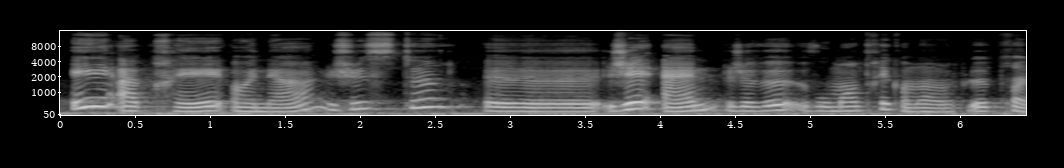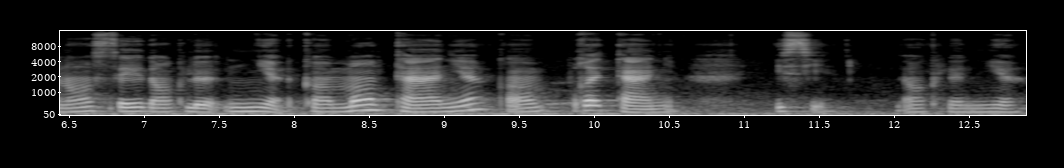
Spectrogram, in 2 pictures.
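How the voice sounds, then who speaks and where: Female teacher, lowish voice, very slow and careful, explains letter sounds and keeps checking understanding. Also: darkish tone, a little hiss or hum. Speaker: French teacher. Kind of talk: phonics lesson.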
